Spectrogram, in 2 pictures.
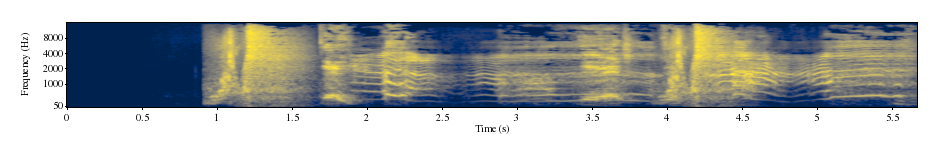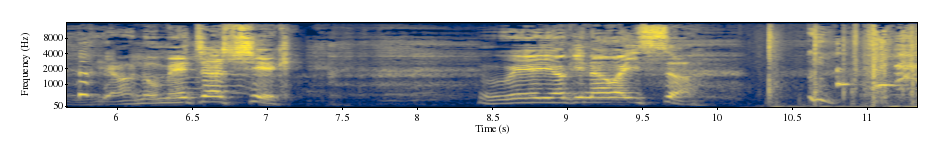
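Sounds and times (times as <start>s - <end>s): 
whip lashes cracking inside a tent: 0.9s - 1.7s, 4.0s - 4.5s
boy wailing and moaning in pain: 1.7s - 6.0s
speech: 6.0s - 7.3s, 8.4s - 10.0s.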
